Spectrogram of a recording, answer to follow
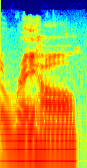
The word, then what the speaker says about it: Rahal: It's actually the Rahal straight is how it's pronounced. Yeah, Bobby Rahal.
